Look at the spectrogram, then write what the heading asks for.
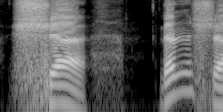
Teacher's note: sya ini bagaimana cara pelafalannya dari tengah lidah kita karena makhrajnya dari tengah lidah Sya dan Sya memiliki sifat namanya tafasi tafasi itu yaitu menyebarnya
